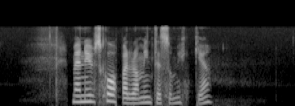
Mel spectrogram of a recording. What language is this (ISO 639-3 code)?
swe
